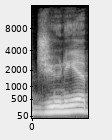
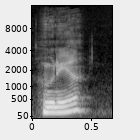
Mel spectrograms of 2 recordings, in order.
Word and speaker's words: Junia: It looks like Junia, but it's pronounced Hunia. J U N I A.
